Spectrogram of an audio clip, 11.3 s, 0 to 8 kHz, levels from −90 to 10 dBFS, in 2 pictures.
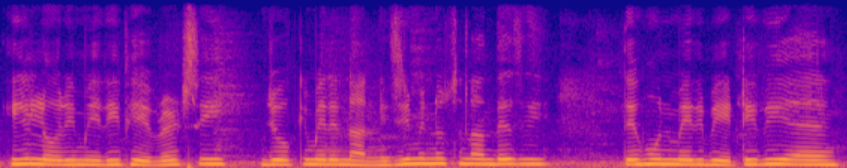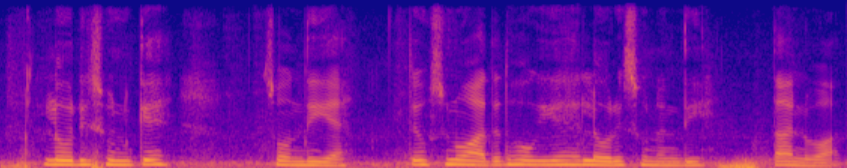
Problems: none marked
